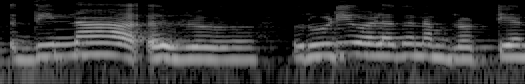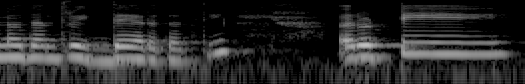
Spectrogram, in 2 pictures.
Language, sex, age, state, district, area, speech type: Kannada, female, 18-30, Karnataka, Dharwad, rural, spontaneous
